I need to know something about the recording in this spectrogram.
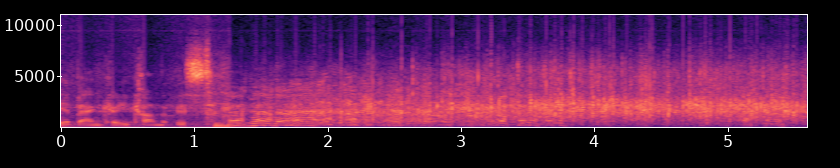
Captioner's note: audience applauding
